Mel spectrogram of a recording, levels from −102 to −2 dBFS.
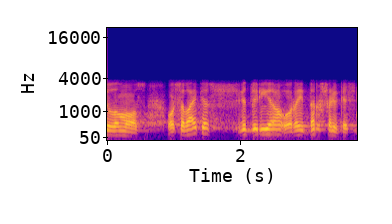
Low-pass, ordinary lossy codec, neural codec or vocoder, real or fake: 3.6 kHz; Opus, 24 kbps; codec, 16 kHz, 4 kbps, X-Codec, HuBERT features, trained on balanced general audio; fake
